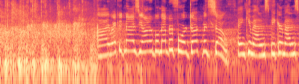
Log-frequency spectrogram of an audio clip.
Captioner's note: applause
